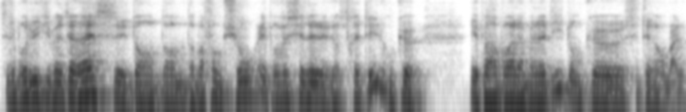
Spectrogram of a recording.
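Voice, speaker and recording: Over a quiet background, a man talks at a fairly quick pace with a medium pitch and ordinary pitch variation. His tone is dark and mellow, and somewhat breathy. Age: 70s. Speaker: retired mountain guide, consumer giving testimony. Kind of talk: interview testimony. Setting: video call. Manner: hesitant, many fillers.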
